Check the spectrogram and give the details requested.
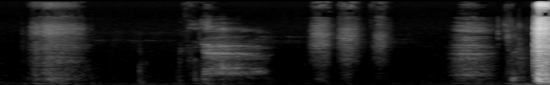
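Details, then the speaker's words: Male with repeated strong wet sneezes: soft gasping breaths as the sneeze builds, then a sudden loud explosive sneeze. "My goodness. Oh my god. These are so strong. So strong."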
